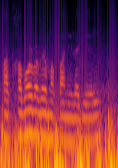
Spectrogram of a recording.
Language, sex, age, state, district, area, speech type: Assamese, male, 18-30, Assam, Morigaon, rural, spontaneous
